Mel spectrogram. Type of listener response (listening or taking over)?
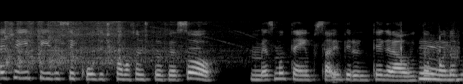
listening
